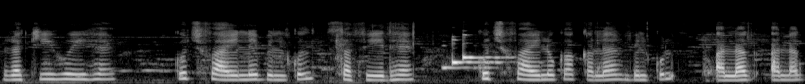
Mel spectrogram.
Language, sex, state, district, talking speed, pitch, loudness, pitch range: Hindi, female, Rajasthan, Jaipur, 120 wpm, 230 Hz, -18 LUFS, 210-260 Hz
